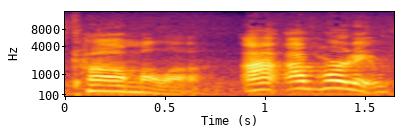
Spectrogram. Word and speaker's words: Kamala: I think it's Kamala. I've heard it pronounced a lot of different ways.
